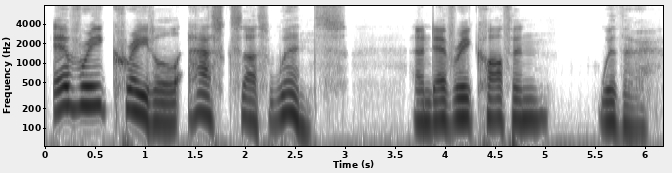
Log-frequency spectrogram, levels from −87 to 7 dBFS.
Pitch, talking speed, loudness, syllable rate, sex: 145 Hz, 85 wpm, -17 LUFS, 3.6 syllables/s, male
